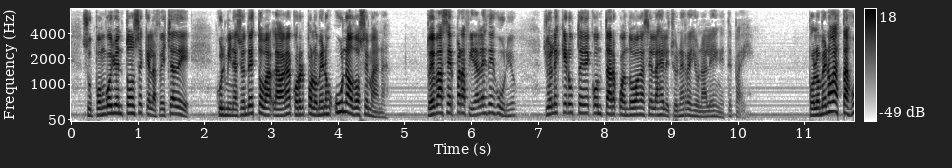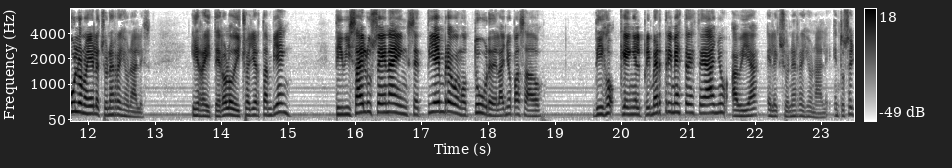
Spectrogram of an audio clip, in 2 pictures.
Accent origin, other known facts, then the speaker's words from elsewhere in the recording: Venezuela; Yo, como venezolano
